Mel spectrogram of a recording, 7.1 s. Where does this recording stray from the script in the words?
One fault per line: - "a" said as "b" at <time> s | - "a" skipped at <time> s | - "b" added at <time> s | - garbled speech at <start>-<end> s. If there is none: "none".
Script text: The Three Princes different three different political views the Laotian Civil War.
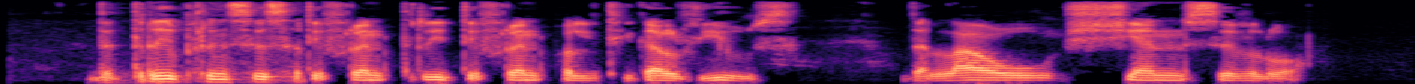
none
